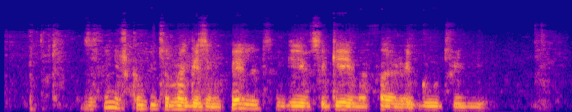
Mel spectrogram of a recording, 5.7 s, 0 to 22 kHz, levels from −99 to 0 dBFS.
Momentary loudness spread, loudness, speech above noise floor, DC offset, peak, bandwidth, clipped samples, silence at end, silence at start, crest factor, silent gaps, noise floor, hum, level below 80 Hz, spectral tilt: 17 LU; -19 LUFS; 38 dB; under 0.1%; -2 dBFS; 9 kHz; under 0.1%; 0.9 s; 0.3 s; 18 dB; none; -57 dBFS; none; -62 dBFS; -6 dB/octave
